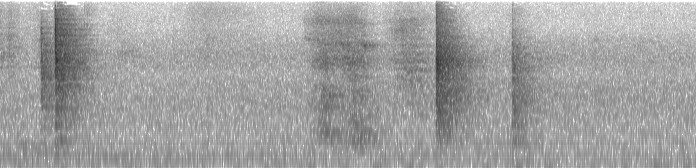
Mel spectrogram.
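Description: A long wooden ruler knocking against a whiteboard: a sharp knock about half a second in, and two more about four and a half and five seconds in, the first of those two the loudest. A short scrape of a marker drawing on the board comes about three seconds in.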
